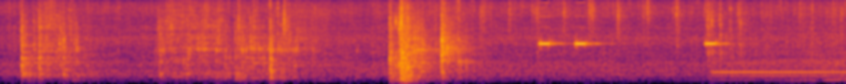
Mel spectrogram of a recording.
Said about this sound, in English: Heating up the rest of my dinner in the microwave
